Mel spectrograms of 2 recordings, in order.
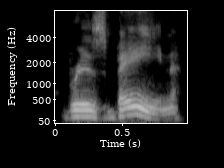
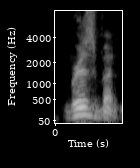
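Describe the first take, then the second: First: It is said with the American pronunciation. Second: It is said with the Australian pronunciation. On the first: The speaker calls it wrong. "not Brisbane" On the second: The speaker calls it right. "the Australians pronounce it Brisbane"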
